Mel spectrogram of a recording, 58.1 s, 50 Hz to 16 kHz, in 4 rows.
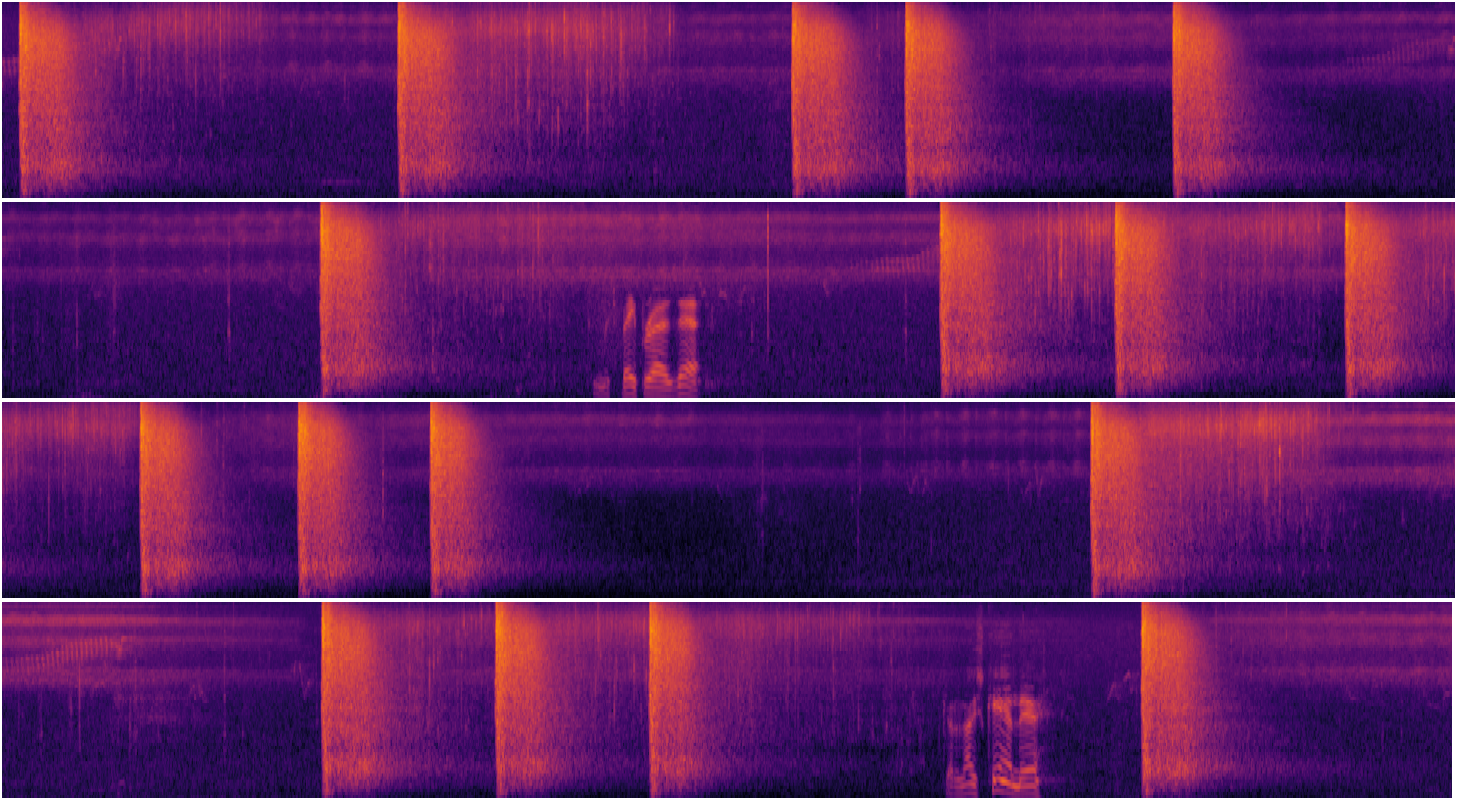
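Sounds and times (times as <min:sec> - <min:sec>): rifle shots with ringing echo: 0:00.2 - 0:01.6, 0:04.0 - 0:05.1, 0:07.9 - 0:10.7, 0:11.7 - 0:13.2, 0:17.7 - 0:19.2, 0:23.9 - 0:26.8, 0:28.0 - 0:29.1, 0:30.4 - 0:34.8, 0:40.0 - 0:40.9, 0:46.8 - 0:51.0, 0:55.0 - 0:56.8.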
